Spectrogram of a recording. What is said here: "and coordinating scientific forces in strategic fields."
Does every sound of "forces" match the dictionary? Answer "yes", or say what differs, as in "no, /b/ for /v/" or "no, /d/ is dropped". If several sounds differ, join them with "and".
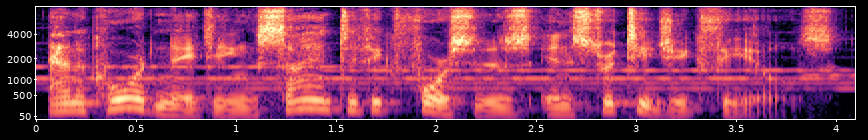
yes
